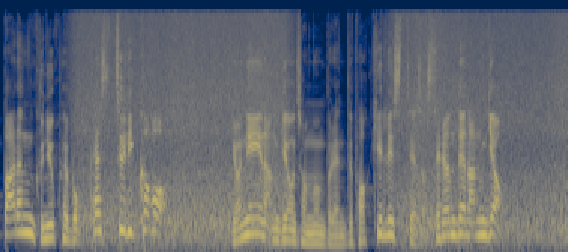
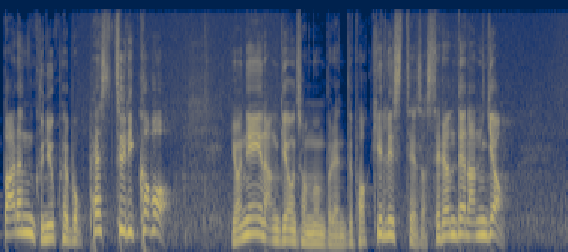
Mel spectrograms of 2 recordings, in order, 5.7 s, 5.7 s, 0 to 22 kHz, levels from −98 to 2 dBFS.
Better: second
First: hiss; loud; from 0.5 to 3 s and from 4 s on; 9 dB below the speech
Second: hiss; faint; from 0.5 to 3 s and from 4 s on; 30 dB below the speech

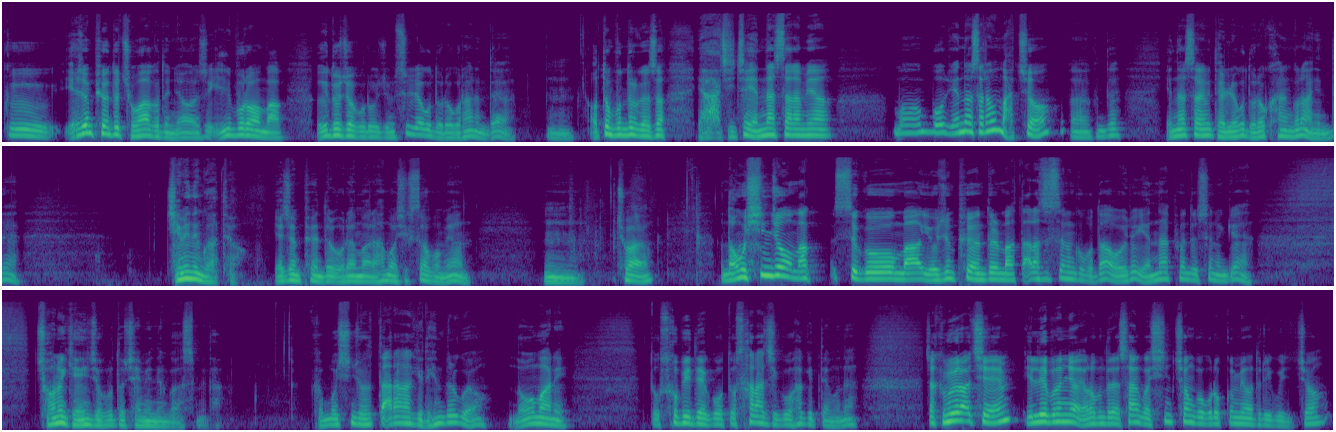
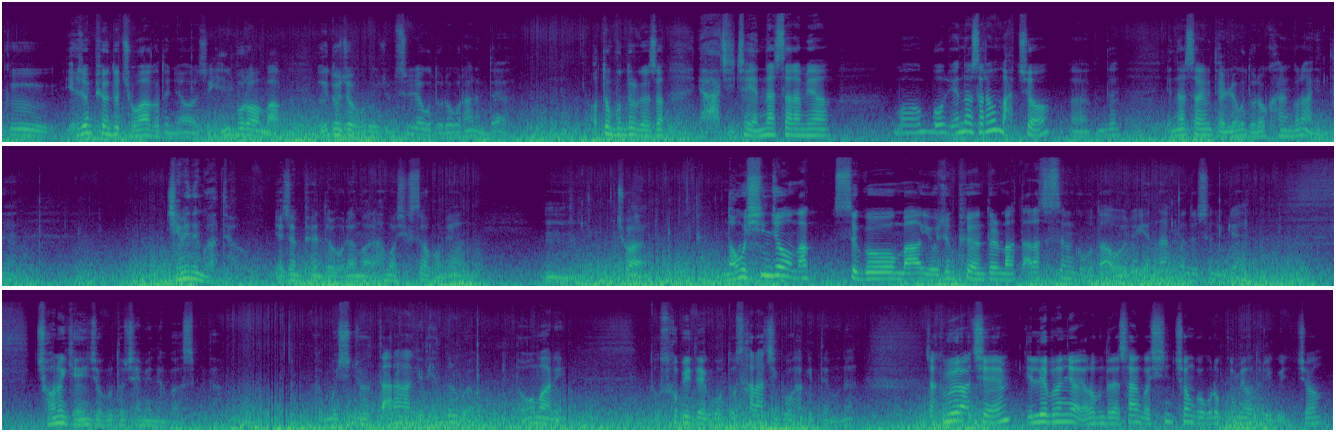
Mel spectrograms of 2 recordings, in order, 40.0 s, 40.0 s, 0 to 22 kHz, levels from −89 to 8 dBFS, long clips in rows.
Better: first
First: none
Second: wind noise on the microphone; heavy; 9 dB below the speech

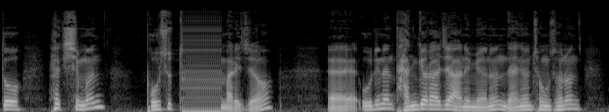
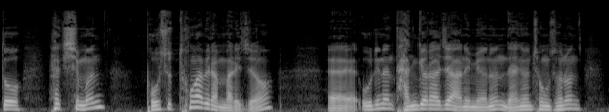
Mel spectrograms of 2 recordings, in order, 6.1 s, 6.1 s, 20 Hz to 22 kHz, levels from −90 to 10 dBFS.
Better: second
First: audio freezing; at 2 s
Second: none

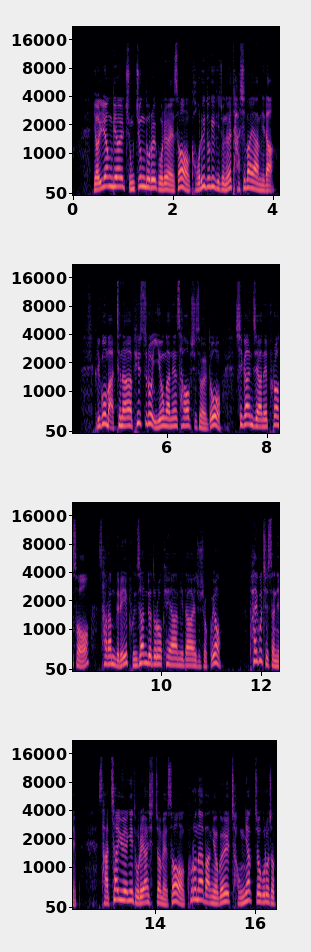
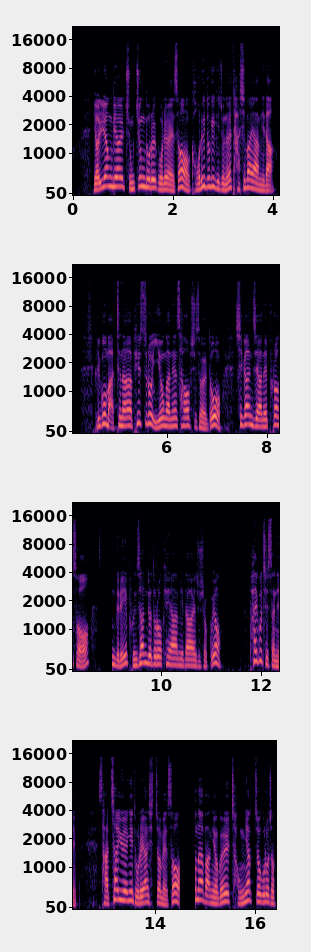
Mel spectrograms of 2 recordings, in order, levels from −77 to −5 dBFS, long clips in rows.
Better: first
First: none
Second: audio cutting out; at 9 s and at 14 s

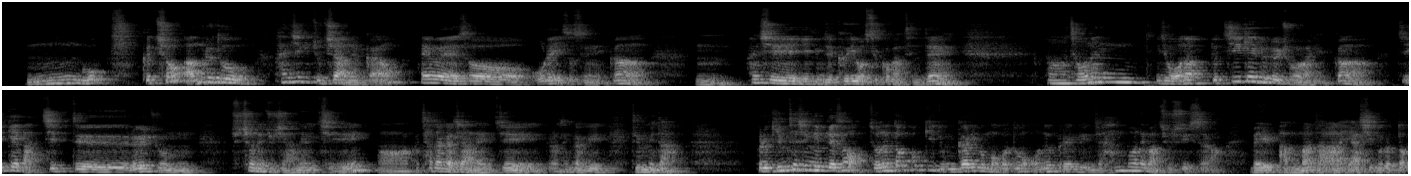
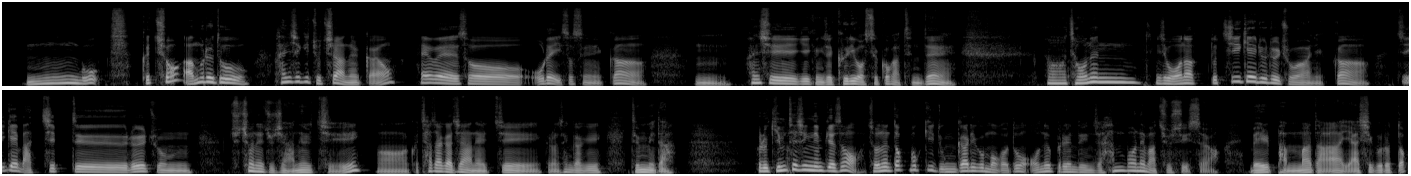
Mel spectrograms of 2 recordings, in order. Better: second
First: room echo; noticeable; dies away in 0.5 s // off-mic speech; far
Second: none

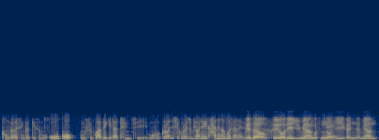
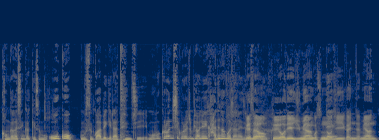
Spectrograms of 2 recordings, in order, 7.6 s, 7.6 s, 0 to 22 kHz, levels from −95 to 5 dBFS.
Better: second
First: phone-call audio; nothing above 3.5 kHz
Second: none

